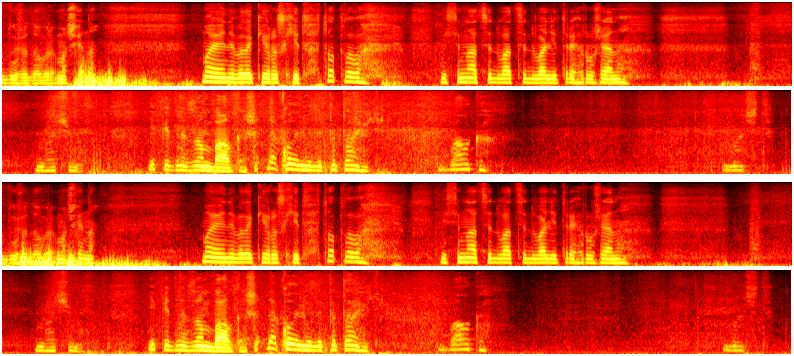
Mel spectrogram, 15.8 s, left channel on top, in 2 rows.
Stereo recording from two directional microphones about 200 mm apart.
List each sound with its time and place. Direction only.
0.0 s speech: centre (ahead or behind)
7.5 s a sound: 60° left (ahead or behind)
9.5 s speech: 40° right (ahead or behind); by 11.5 s 20° right (ahead or behind)
15.3 s speech: centre (ahead or behind)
